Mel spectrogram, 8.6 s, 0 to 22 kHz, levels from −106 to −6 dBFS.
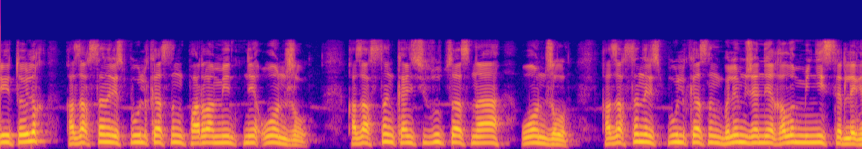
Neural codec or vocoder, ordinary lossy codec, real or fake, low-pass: none; none; real; 7.2 kHz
